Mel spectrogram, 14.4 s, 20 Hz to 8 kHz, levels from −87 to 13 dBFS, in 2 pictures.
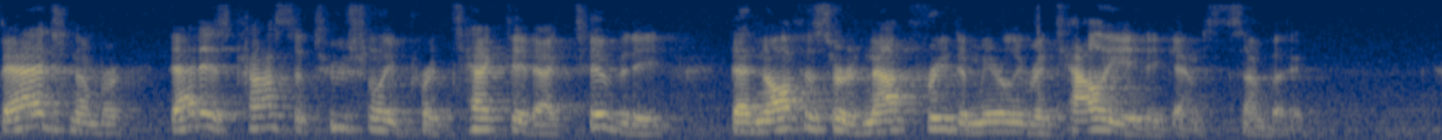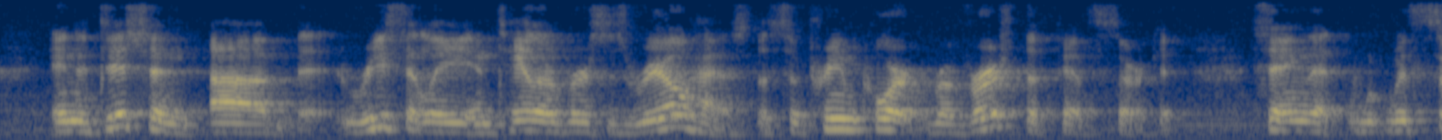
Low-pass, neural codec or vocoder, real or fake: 7.2 kHz; none; real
